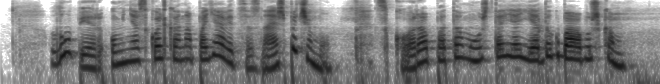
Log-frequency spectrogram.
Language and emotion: Russian, positive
